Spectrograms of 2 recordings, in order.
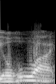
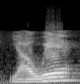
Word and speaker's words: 야훼: 우리나라 발음이 여호와 이렇게 돼 있고 히브리어의 정확한 발음은 아닌데 야훼, 아세르, 야훼 이렇게 돼 있습니다.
